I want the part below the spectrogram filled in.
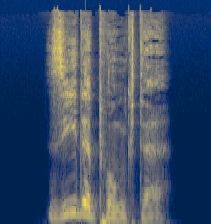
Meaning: nominative/accusative/genitive plural of Siedepunkt
- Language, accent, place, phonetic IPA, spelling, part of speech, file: German, Germany, Berlin, [ˈziːdəˌpʊŋktə], Siedepunkte, noun, De-Siedepunkte.ogg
